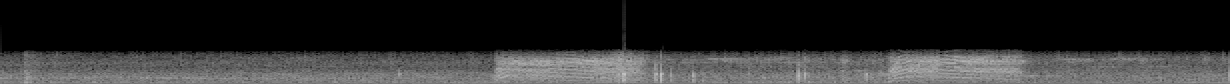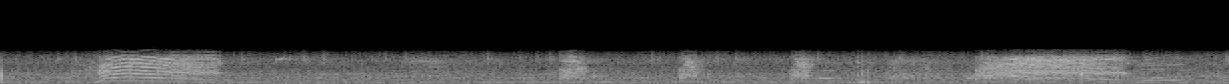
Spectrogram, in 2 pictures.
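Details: Squirrel next door, outside a window, eating and calling oddly: four loud, hoarse, buzzy bursts with wavering pitch, separated by quieter clicks and ticks.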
